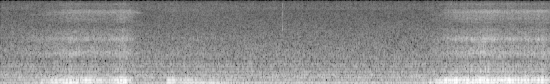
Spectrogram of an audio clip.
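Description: A dog gives low rattling snores on the in-breath, with a softer breath between them. Ordinary snoring.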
